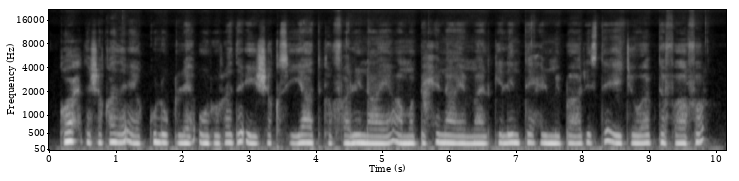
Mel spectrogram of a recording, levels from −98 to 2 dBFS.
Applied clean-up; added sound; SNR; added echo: none; none; none; none.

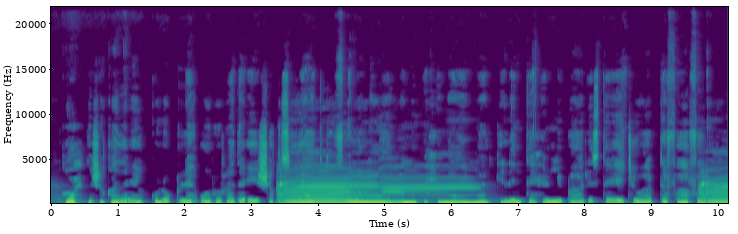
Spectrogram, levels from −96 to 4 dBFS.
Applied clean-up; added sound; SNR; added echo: classical method log-MMSE.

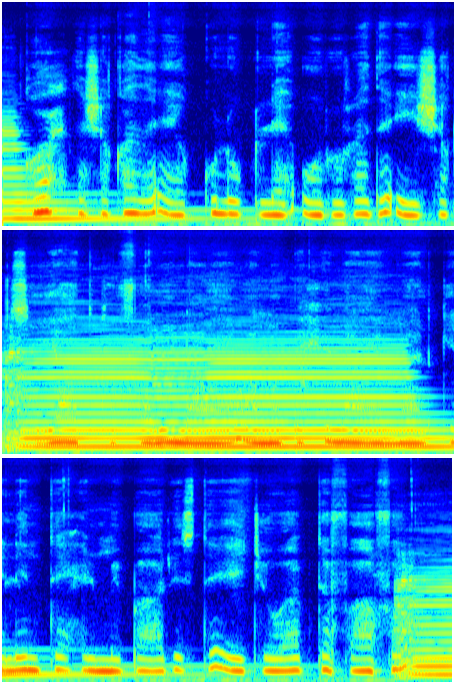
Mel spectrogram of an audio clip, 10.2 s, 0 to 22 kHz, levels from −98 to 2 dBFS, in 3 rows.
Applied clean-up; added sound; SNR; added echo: none; Bowed string instrument; 3 dB; none.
